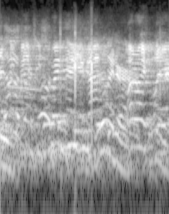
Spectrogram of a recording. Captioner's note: crowd murmuring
